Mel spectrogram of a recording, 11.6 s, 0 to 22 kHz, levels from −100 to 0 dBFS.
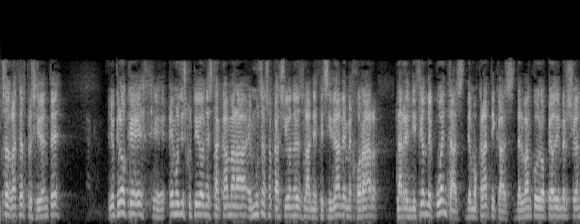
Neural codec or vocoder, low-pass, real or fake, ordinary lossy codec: vocoder, 44.1 kHz, 128 mel bands every 512 samples, BigVGAN v2; 7.2 kHz; fake; AAC, 32 kbps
